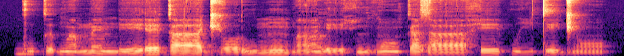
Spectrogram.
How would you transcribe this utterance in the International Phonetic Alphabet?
ɡ u˦ k ə˨ ɡʷ ã˨ m ɛ̃˨ ŋ eː˨˦ ɾ ɛ˦ ɡ aː˧ d͡ʒ ɔ˨ ɾ u˧ m ũ˦ b ã˨˦ l e˨ h ĩ˨ v ɔ̃˧ k a˧ z aː˨ h eː˦ kʷ iː˧ t e˦ d͡ʒ ɔ̃˧

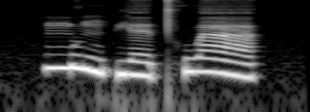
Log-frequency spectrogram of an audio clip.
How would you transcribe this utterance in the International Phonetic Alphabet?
m ʊ˥˨ ŋ p j ɛ˨˩ t̪ʰ w ä˥˨

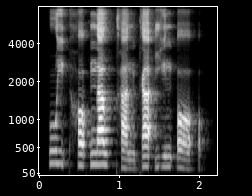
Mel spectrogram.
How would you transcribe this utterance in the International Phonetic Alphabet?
w i˥˩ ʔ h ɔ˦˥ ʔ n a˥˩ w kʰ a˨˩ n k a˥˩ ʔ j i˧ n ʔ ɔ˨˩ ʔ

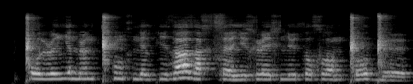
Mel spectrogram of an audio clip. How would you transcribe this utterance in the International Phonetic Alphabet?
ǁ o l ɭ ø ʎ ɛ n ɭ ə̃ n ǁʰ ũ x ŋ e l k i ð a ð a x s ɛ lʲ ø x ɭ e x n y θ o x l ɔ n ǁ o ɡ͡ǁ ø

